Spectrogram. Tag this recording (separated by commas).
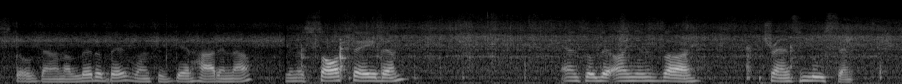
Frying (food), Sizzle, Stir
